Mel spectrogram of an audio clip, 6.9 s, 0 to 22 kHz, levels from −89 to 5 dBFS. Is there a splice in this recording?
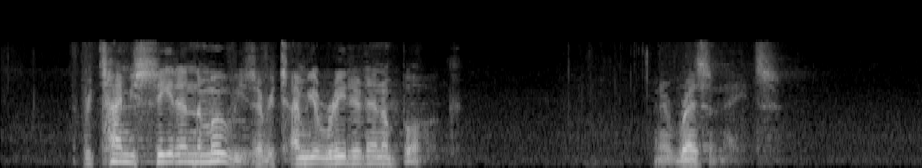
no; 0 cuts

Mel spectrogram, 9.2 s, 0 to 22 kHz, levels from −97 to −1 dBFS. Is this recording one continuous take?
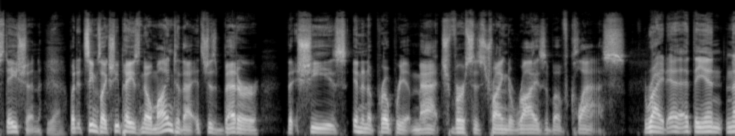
yes; 0 cuts

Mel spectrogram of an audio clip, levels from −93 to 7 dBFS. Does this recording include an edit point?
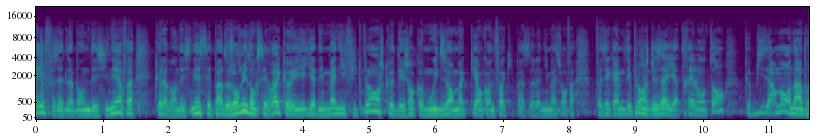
no; 0 cuts

